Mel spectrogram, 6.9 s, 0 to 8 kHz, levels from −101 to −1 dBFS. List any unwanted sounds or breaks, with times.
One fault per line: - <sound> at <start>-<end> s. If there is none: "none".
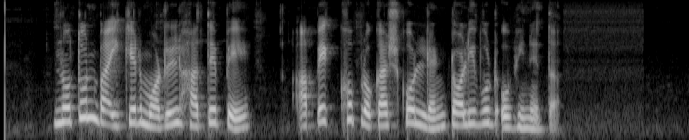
none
